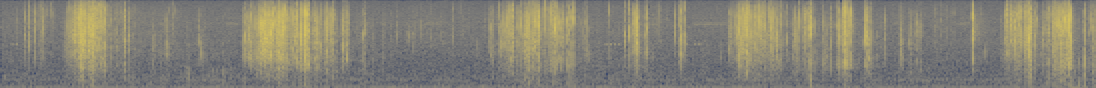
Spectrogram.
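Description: A small solid ball of peach and green modeling foam made of tiny polystyrene beads is held in the hand and squeezed and scratched with long painted fingernails. Bright, dense crackly crinkling comes in bursts of varying length, separated by quiet gaps, over a faint steady low hum.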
